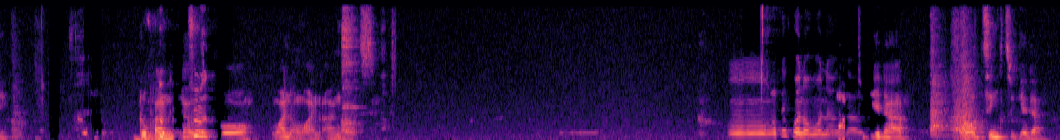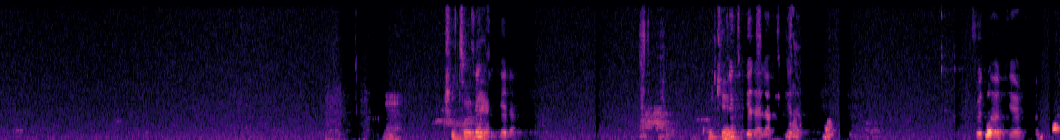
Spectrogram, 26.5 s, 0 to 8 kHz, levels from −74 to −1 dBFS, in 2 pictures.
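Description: At 0.63–0.75 s the room background is gated by the echo canceller: while the loudspeaker plays, the ambience drops by about 32 dB and then returns. Only the background vanishes, not the talker.

From 1.07 to 2.85 s the talker's speech is turned down, cut by roughly 35 dB, likely speech suppressed in double talk as the canceller mistakes the local voice for echo.

Gating returns at 9.37–9.94 s, about 40 dB deep, followed by speech suppression at 10.3–11.02 s with cuts near 40 dB. Both recur together between 17.51 and 19.94 s (gating about 32 dB), with the speech dips falling at 17.98–19.43 s. The speech is suppressed once more from 22.55 to 26.42 s.

Throughout, the call microphone processing passes nothing above 8 kHz.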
